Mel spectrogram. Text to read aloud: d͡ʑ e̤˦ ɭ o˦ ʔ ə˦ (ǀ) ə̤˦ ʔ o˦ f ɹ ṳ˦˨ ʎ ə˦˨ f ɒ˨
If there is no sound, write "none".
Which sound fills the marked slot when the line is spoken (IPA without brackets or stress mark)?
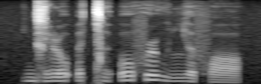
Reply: ǀ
